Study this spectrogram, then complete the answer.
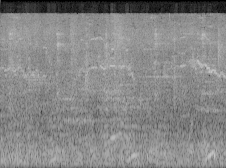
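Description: Giribaz pigeons coo softly at a pigeon seller's place, with a few faint, rounded calls scattered over a low, quiet background.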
